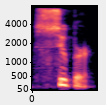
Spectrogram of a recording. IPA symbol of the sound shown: s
